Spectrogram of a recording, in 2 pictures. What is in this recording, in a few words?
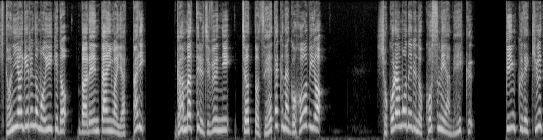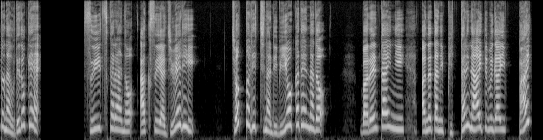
tender graceful positive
